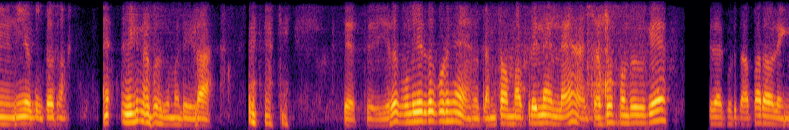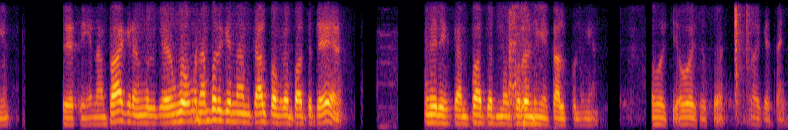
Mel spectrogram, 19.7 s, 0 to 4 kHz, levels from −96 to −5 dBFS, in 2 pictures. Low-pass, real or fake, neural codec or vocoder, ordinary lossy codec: 3.6 kHz; fake; codec, 16 kHz, 0.9 kbps, LongCat-Audio-Codec; Opus, 16 kbps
